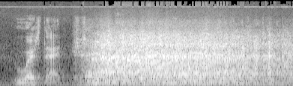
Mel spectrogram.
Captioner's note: audience laughing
